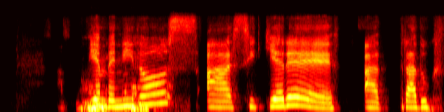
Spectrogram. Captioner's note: speaks in foreign language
